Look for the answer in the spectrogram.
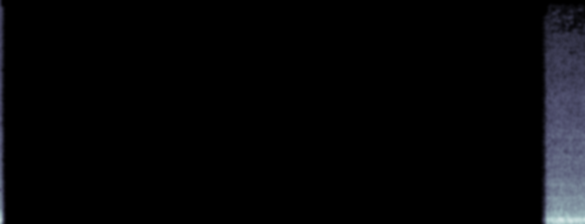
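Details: Near-total silence that breaks off into a sudden burst of noise at the very end.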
